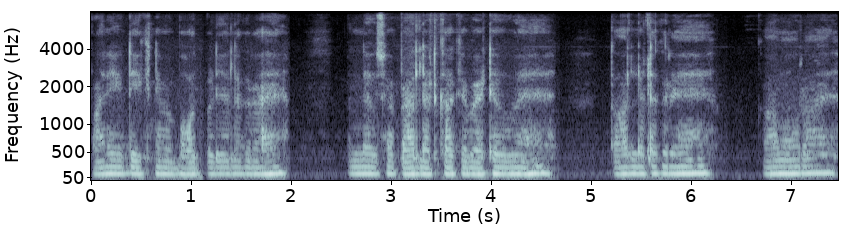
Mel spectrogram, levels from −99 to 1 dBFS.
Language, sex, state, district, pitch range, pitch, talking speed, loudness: Hindi, male, Haryana, Jhajjar, 110-120 Hz, 115 Hz, 210 wpm, -20 LUFS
